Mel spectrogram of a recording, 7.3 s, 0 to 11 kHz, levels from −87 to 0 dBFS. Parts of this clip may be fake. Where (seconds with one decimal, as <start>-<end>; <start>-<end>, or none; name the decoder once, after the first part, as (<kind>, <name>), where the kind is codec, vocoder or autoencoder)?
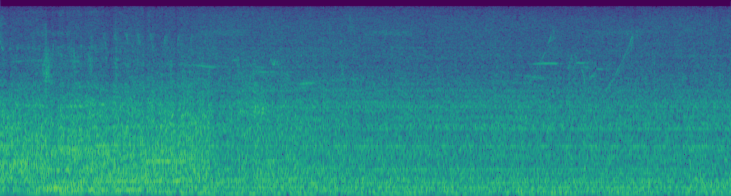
none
